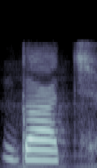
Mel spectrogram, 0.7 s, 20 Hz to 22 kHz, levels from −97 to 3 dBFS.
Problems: none marked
